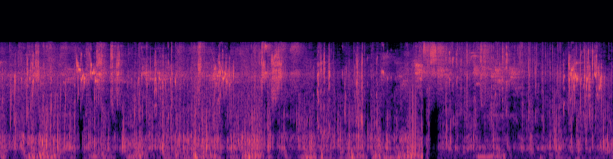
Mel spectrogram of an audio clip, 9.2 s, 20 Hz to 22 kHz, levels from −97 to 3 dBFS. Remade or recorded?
recorded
